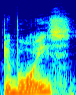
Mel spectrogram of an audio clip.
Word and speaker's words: DuBois: a hometown fighter from Du Bois it was - Dubois you have a French name why don't you just pronounce it in the French way so he's got a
